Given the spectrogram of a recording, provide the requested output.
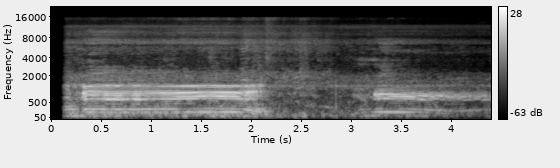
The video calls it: ম‌হি‌ষের ডাক l Buffalo sound effect l Mohisher Dak l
